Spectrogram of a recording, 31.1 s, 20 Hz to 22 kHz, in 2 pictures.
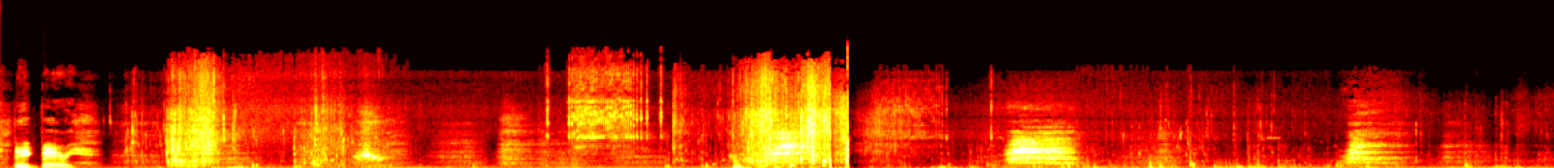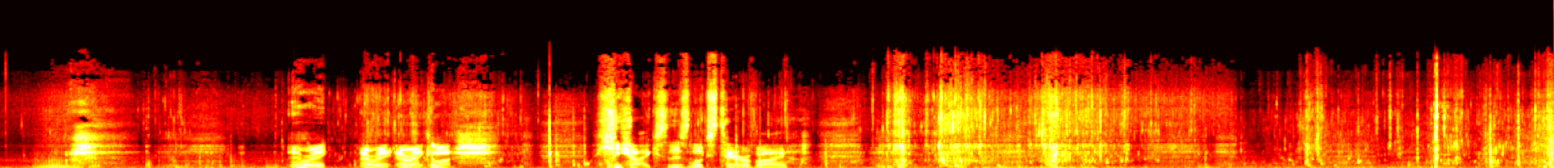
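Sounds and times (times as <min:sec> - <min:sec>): wind: 0:00.0 - 0:31.0
water splashing by a kayak: 0:00.9 - 0:31.0
fish thrashing in water: 0:01.4 - 0:04.0, 0:06.0 - 0:08.5, 0:24.3 - 0:27.8.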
